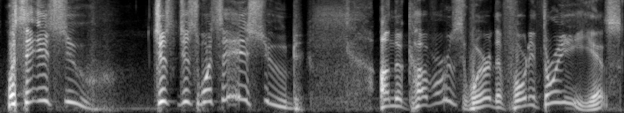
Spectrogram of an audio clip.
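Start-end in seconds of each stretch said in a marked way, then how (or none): 0.1-2.9 high-pitched mock outburst; mock questioning. Streamer answering a chatter's gun comment, high mock questioning. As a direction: squeak it out in exaggerated disbelief. Mock reaction to chat message.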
